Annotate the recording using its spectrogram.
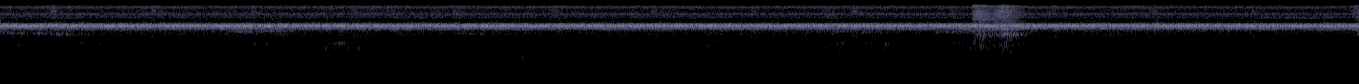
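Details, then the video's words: Rural crickets at night, heard from indoors: one unbroken, high, ringing trill holds steady throughout, with faint low murmurs and a brief soft rustle partway through. "Rural Nature Sound of crickets at night heard from outside"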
